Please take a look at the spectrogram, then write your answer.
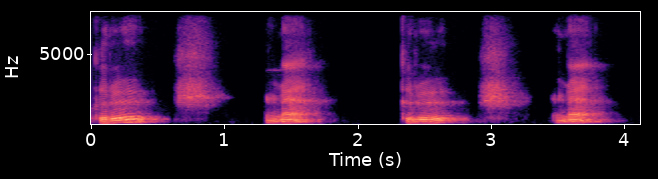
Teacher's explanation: from beginning of the name Krishna till the end, the tongue makes that inward bend movement. Krr, it stays there. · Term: Retroflex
